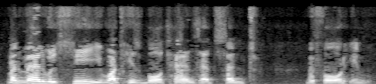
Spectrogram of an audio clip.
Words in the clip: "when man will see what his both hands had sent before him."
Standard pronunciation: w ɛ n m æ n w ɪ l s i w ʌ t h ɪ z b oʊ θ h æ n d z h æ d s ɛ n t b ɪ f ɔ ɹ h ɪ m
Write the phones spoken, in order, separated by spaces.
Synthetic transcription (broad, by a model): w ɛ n m æ n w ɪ l s i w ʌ t h ɪ z b oʊ t h æ n d z h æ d s ɛ n t b ɪ f ɔ ɹ h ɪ m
